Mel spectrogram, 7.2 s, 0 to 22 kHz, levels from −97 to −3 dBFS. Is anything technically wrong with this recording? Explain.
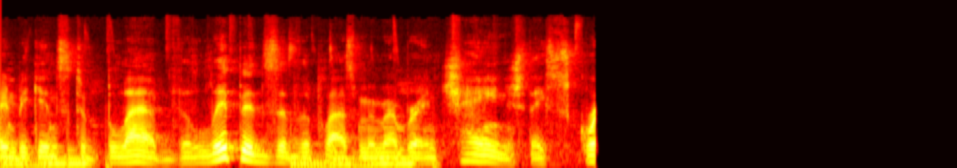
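Yes. At 4.46 s there's an audio dropout to silence lasting to the end. The sound cuts off mid-flow into dead silence, no room tone, likely from a lost input while recording carried on.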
